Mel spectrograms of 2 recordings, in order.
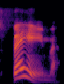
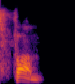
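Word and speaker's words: Faim: I always thought it was Fame. How do you pronounce that? It's Fum. It's French for hunger.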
